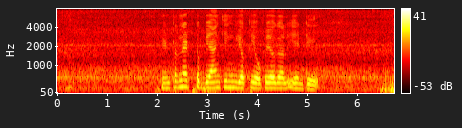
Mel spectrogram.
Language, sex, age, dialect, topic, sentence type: Telugu, female, 36-40, Utterandhra, banking, question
